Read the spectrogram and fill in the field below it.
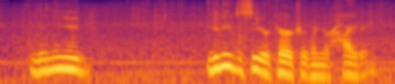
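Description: Fire crackles on a burning car.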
